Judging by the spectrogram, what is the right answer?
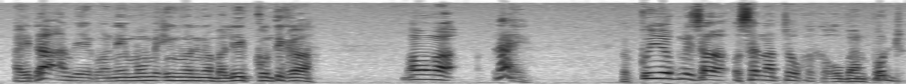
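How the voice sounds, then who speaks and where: Excitable, high-voiced old classmate. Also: male voice, normal speed, husky. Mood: calling out. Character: excitable, peacemaking male former classmate. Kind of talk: Cebuano comedy radio drama acting.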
